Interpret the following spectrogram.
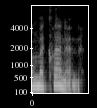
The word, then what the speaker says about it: McClennen: today stina and I are speaking with Jill mclennen am I pronouncing your name correctly you are yeah good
